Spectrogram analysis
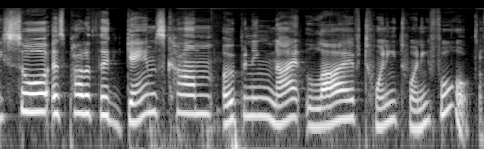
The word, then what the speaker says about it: Gamescom: It's pronounced Gamescom. Yeah. Gamescom.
